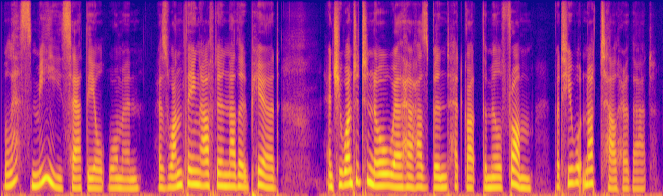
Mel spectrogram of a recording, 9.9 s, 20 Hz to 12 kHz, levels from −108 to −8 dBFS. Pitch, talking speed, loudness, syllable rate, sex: 195 Hz, 195 wpm, -18 LUFS, 5.0 syllables/s, female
